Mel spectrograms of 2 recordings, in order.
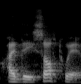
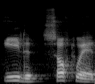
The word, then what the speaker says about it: id Software: I finished wolf3d that I realized that it isn't in to be pronounced EDA software not ID software so if I slip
